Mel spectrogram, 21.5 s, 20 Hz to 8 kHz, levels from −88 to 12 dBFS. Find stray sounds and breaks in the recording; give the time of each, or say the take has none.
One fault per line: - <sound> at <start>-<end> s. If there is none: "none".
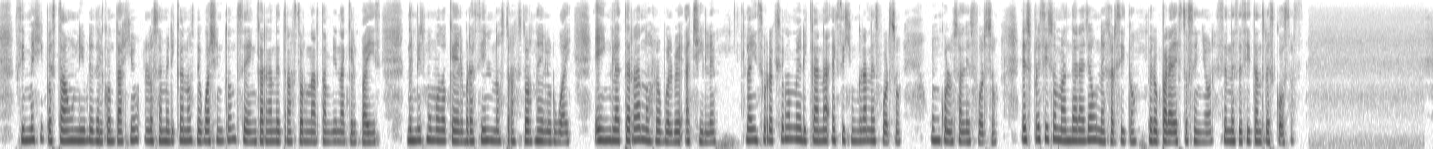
none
